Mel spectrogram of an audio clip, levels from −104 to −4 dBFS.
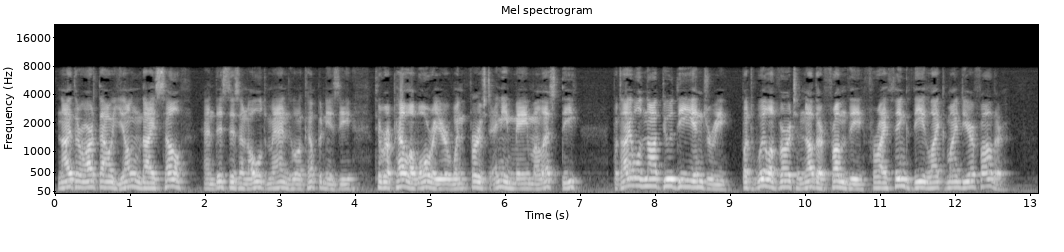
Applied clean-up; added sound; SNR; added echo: none; none; none; none.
